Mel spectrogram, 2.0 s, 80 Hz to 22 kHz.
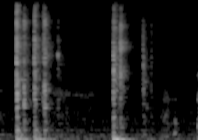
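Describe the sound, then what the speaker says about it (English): Keystrokes on a computer keyboard as a terminal command is entered on a Raspberry Pi 5: two short bursts of quick, close clicks separated by a brief pause, with no talking. "Now next we need to type sudo apt install"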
